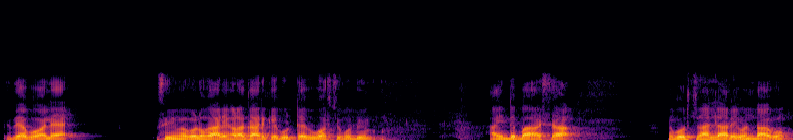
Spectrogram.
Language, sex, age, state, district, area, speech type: Malayalam, male, 18-30, Kerala, Malappuram, rural, spontaneous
